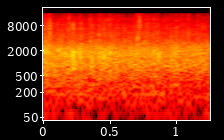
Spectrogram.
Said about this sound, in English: I'm going to clap for you, Troy.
